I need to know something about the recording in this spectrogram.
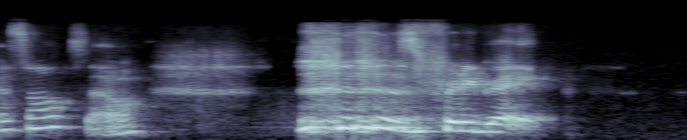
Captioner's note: chuckles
